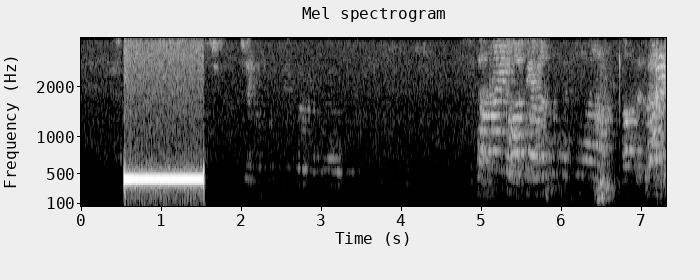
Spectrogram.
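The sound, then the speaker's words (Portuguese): A telephone tone after a dropped call: one steady, pure mid-pitched beep lasting about a second, then near silence, followed by a person talking. “caiu a ligação, você tá me ouvindo?”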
